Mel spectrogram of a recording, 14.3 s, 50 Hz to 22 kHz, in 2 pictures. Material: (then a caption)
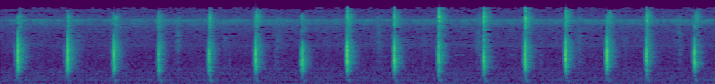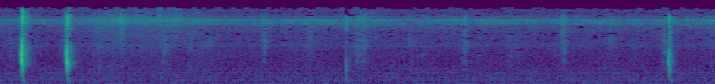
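Silicone. Fingertips press and pop the hollow bubble domes of a round orange silicone pop-it fidget toy, thin and flexible, lying on a light table. Eighteen short, crisp snapping pops come one after another at a steady pace, each dry with almost no ring and centred around 1.2 kHz with a bright edge. After a quiet pause, one more pop lands near the end.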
